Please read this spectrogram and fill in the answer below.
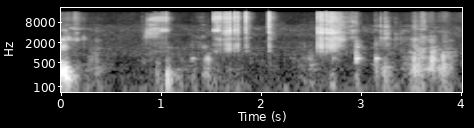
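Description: Hands handling craft materials on a work table: a few short rustles about a second apart, followed by small clicks.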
